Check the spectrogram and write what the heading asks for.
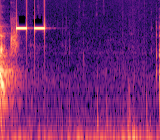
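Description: Two short high electronic beeps in quick succession, the countdown signal of a live TV shopping price-drop auction as the timer runs out.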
